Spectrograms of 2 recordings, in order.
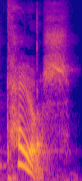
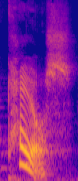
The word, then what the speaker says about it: chaos: Правильно будет chaos. Да, не chaos или chaos, а именно chaos.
